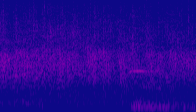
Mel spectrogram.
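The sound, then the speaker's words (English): A crowd claps steadily throughout, a dense wash of many hands applauding at a fairly even level, with no voices standing out; applause for girls who were willing to play the game Bean Boozled. “Can you give them a round of applause here for being willing to do that?”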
